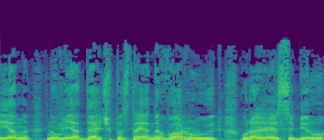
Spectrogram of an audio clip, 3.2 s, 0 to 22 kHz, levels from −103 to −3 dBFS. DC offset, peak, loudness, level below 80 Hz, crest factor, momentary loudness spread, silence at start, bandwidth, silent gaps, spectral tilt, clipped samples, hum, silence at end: under 0.1%; -6 dBFS; -18 LUFS; -40 dBFS; 10 dB; 3 LU; 0 s; 15.5 kHz; none; -5 dB/octave; under 0.1%; none; 0 s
